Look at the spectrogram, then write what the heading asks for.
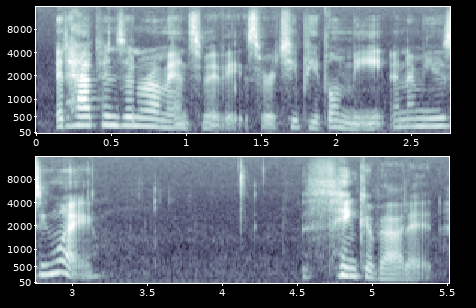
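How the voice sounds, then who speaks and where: A woman's voice: medium pitch, creaky, full character voice. A woman playing a confident, flirtatious criminal suspect in an audio roleplay, teasing the listener with a coy, playful delivery. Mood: seductive, persuasive.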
